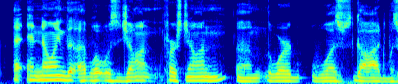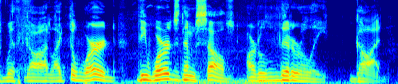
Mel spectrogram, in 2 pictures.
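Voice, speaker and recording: A man talks in an unremarkable speaking voice at medium pitch. His pace is fairly slow, with ordinary pitch variation. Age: 40s. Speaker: podcast host. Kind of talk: casual chat. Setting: home garage studio.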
